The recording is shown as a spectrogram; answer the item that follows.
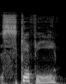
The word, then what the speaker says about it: sci-fi: and conundrums I think most sci-fi pronounced skiffy has very little interest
